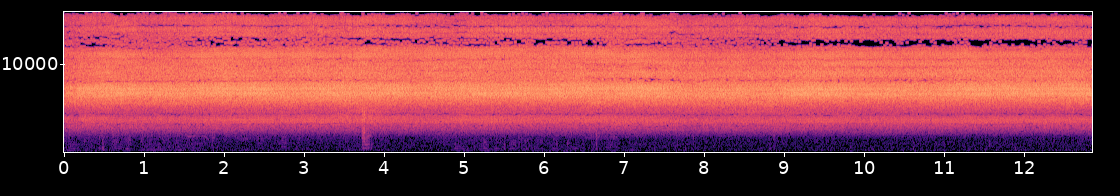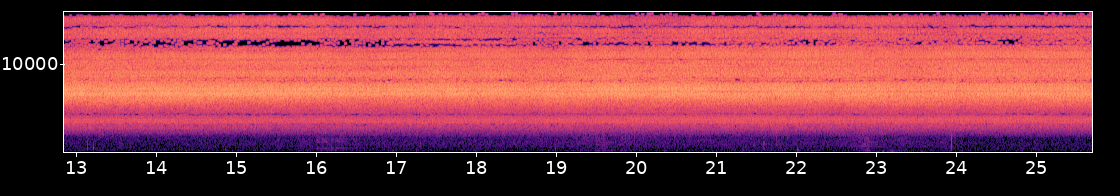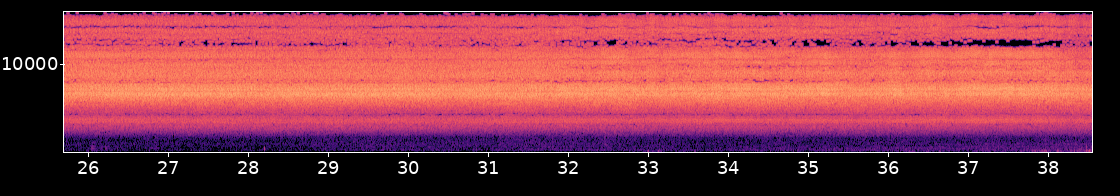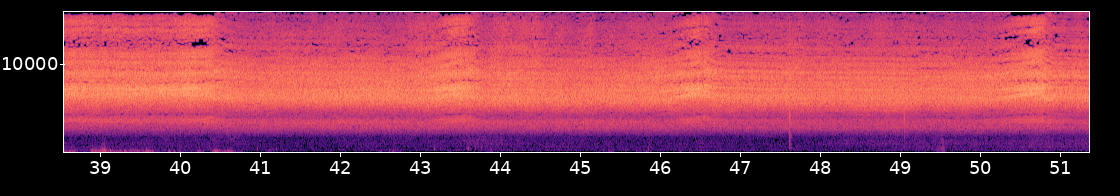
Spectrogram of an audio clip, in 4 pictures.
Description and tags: Singing Cicadas, + other insects buzzings and some wind near the end. PCM-M10 recorder with internal mics. Recorded on the Hoyazo de Nijar (Almeria, S Spain), an old volcano in the sub-desert area surrounding the Cabo de Gata
drought, arid, dry, Spain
